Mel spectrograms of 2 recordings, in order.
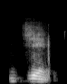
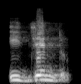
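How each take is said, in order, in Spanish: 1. La palabra empieza con un sonido consonante y. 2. La palabra empieza con una vocal i simple. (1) "Lo correcto es decir yendo" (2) "pronuncia mal ese gerundio del verbo ir"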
